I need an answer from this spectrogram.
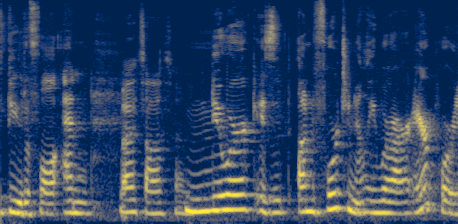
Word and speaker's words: Newark: city that's just gross so how is it pronounced newk new Newark newk newk Jersey new newk it sounds just like New York the phone we were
